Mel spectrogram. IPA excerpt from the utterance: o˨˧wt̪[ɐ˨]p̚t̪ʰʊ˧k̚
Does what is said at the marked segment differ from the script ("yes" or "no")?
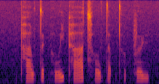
no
